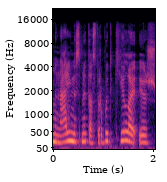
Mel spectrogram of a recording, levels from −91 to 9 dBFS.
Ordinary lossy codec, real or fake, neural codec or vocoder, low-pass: Opus, 64 kbps; real; none; 14.4 kHz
